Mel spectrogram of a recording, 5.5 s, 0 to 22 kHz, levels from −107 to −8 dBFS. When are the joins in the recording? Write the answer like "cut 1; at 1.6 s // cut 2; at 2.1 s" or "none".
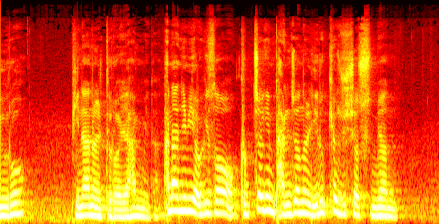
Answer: cut 1; at 1.9 s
